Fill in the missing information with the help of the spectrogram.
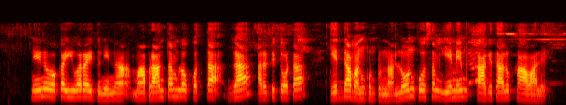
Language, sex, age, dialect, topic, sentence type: Telugu, male, 31-35, Telangana, banking, question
